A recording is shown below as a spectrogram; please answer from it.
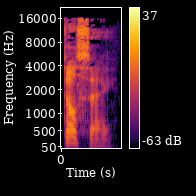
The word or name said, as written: dulce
